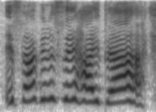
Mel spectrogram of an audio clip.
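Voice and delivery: high, loud disbelief; alarmed outburst. Acted. Player scolding friend for greeting the thing in the coffin, loud and alarmed. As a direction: raise your voice, aghast at the idea.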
